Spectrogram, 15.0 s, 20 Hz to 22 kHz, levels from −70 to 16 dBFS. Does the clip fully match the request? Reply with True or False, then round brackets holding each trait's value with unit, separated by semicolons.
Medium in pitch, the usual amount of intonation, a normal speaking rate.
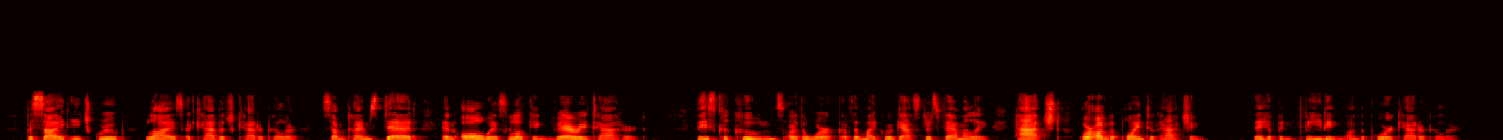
False (165 Hz; 8.3 semitones; 150 wpm)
